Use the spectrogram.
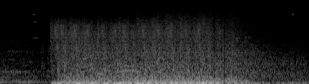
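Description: Mech weapons in the Roguetech video game fire air burst shots in a dense, loud barrage of rapid overlapping blasts that lasts about two seconds before fading, close and heavy with no talking.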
